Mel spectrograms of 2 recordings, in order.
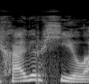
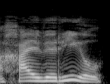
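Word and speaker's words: Haverhill: Не Хаверхилл, а Хайверилл. Откуда ей знать, как произносится этот город, где живет ее семья, где вместе выросли ее братья и сестра? Этот город, о котором она впервые услышала 2 недели назад, нет. Она не знала про Хэ.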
